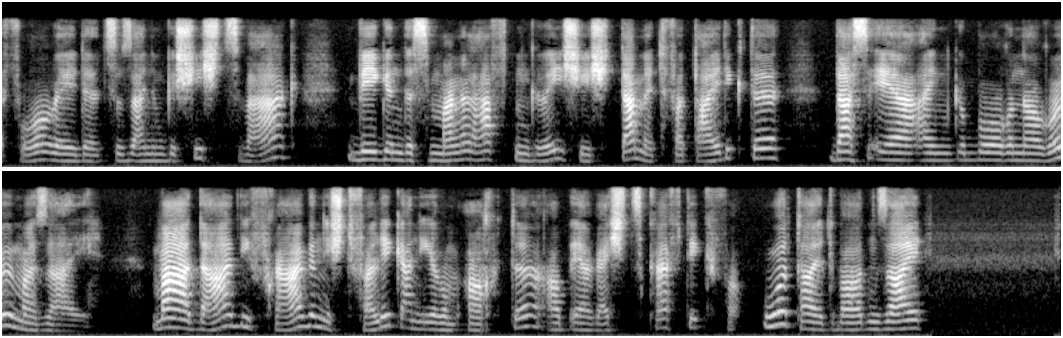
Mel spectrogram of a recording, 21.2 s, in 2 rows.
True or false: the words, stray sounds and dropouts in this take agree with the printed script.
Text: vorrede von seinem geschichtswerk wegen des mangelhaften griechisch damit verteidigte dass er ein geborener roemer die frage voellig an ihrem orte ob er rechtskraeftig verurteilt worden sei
false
